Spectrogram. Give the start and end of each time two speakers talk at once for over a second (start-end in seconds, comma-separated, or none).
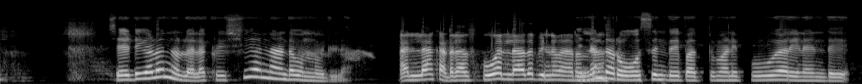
none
